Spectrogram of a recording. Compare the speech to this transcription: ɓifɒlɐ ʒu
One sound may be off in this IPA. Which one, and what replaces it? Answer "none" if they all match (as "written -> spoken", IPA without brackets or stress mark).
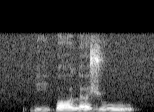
f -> ɓ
